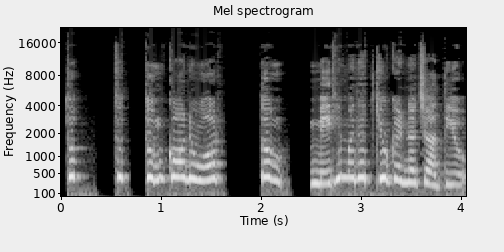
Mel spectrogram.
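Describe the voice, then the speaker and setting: A woman's voice: very high-pitched, normal speed, a little mellow, pitched above the performer's own voice. A woman voicing a frightened but brave young wife in a horror story, with an urgent, anxious manner. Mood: startled.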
